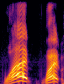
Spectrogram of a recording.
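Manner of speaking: high rising incredulous question; mock disbelief. Bose reacting to Dorit's confession, acted-out disbelief. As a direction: imitate a stunned double take, pitch jumping up.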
